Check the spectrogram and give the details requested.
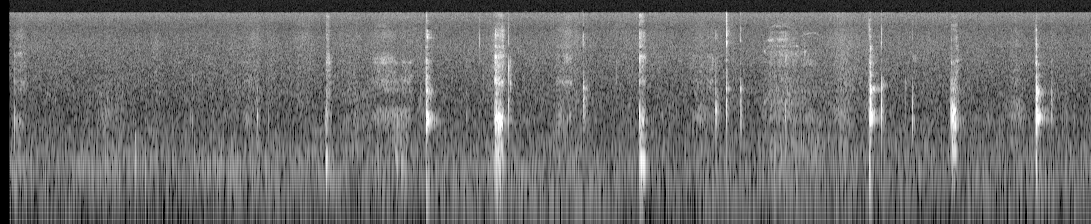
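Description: Sharp, brief, quiet hiccup sounds recurring at irregular intervals, about a dozen over the span in a quiet room; hiccups.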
